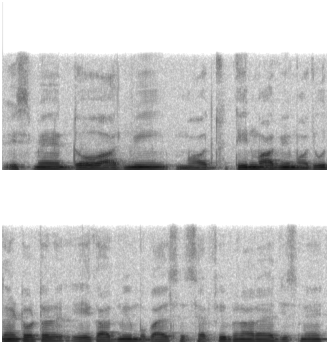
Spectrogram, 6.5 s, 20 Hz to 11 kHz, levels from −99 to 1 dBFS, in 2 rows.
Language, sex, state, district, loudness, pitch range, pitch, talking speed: Hindi, male, Delhi, New Delhi, -15 LUFS, 110-120 Hz, 115 Hz, 165 wpm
